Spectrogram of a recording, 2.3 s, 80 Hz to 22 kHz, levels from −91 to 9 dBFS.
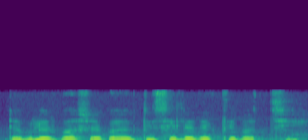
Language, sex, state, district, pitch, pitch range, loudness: Bengali, female, West Bengal, Cooch Behar, 175 Hz, 165-180 Hz, -16 LUFS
